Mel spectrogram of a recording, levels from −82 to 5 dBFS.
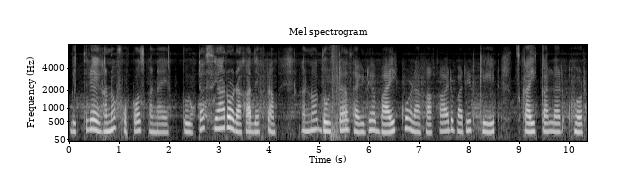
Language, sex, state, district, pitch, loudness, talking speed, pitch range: Bengali, female, Assam, Hailakandi, 235 Hz, -18 LUFS, 110 wpm, 220-265 Hz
